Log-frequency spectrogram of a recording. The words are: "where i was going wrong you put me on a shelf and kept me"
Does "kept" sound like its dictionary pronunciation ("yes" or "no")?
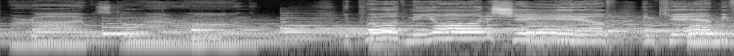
no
